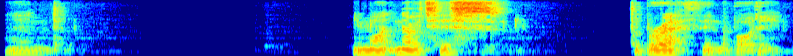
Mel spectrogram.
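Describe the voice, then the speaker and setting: A man guides a mindfulness meditation in a low, creaky voice. He speaks gently, leaving long pauses between short phrases. The recording is dull and slightly muffled. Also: fairly even intonation. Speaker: meditation teacher.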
